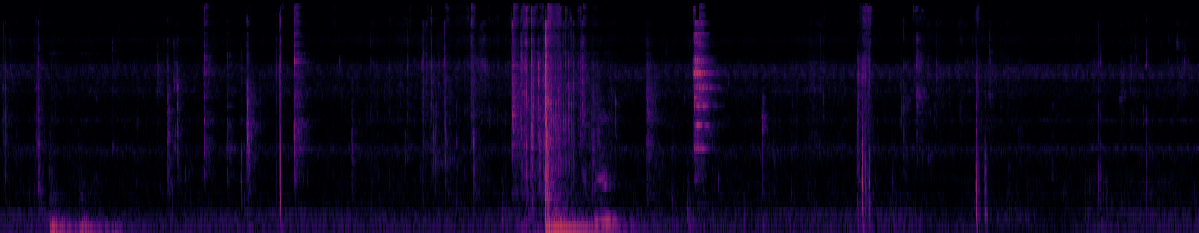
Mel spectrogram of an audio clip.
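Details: Indoor room tone broken by a few dull thumps and light clinks, with no animal voice.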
